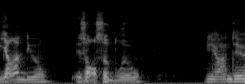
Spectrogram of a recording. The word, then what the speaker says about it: Yondu: Yondu, his name rhymes with blue.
